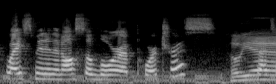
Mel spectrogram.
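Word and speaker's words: Poitras: Well, I had Frederick Weissman and then also Laura Portress. Oh, yeah. That's how it's pronounced.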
